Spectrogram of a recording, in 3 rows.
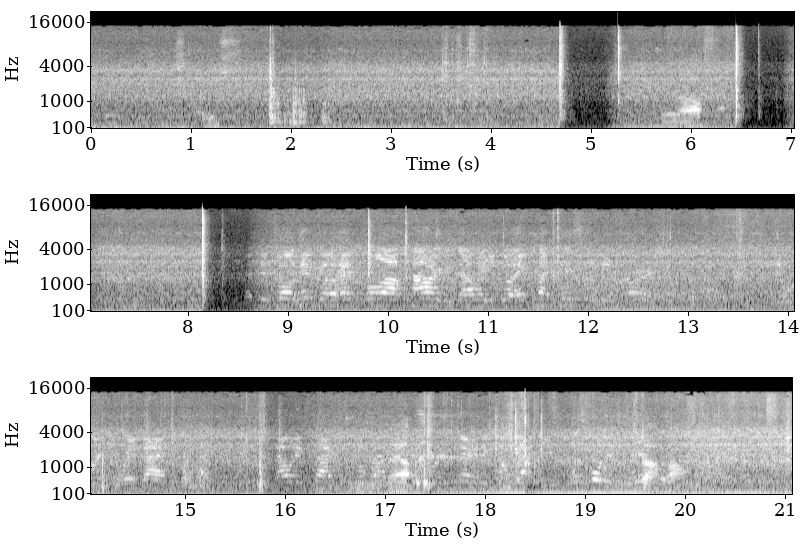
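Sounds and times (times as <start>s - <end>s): vehicle engine rumble: 0.0s - 21.0s.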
